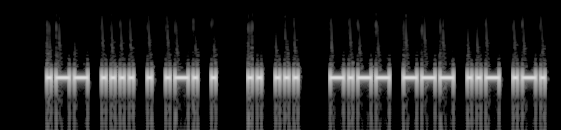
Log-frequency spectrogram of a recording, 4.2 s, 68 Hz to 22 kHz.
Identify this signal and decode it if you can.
Morse code, heard as a keyed tone, about 36 wpm, 700 Hz. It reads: WHERE IS YOUR
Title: Sentences from Top 1000 Words - Review Part 1 - 35wpm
